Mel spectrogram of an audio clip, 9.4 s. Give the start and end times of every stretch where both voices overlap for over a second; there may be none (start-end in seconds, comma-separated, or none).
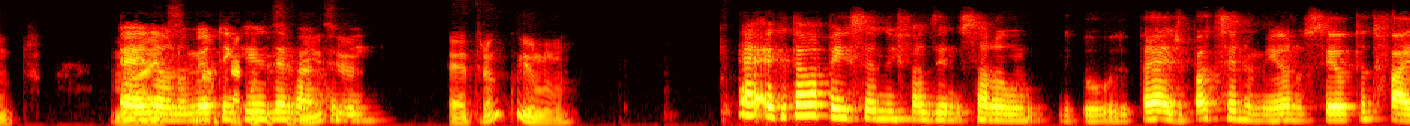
0.8-2.5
